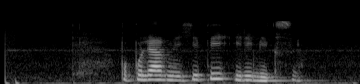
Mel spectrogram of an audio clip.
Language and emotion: Russian, neutral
